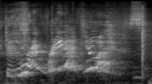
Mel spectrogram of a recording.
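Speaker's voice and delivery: high-pitched mock shout through laughter; laughing, squealed urgent demand; mock excited demand. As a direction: imitate someone clamoring to hear the news. Retold impatient listener demanding news.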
